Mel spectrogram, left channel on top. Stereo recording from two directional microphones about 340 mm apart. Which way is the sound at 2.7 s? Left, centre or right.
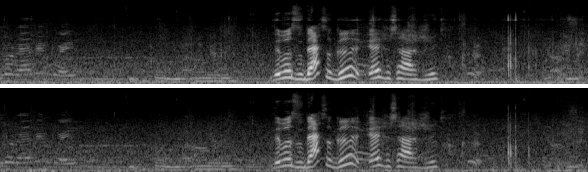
Centre.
